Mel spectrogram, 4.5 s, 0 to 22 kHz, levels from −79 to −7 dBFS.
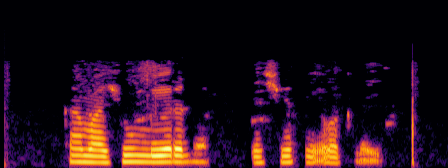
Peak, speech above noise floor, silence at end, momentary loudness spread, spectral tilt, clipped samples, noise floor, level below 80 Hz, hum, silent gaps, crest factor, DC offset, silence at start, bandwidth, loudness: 0 dBFS; 47 dB; 0.6 s; 18 LU; -11 dB/octave; under 0.1%; -62 dBFS; -56 dBFS; none; none; 16 dB; under 0.1%; 0.7 s; 5.2 kHz; -16 LUFS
